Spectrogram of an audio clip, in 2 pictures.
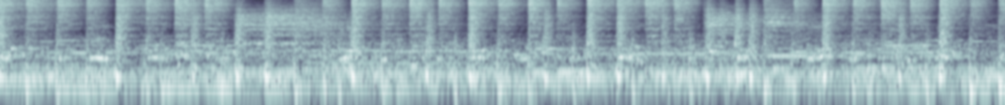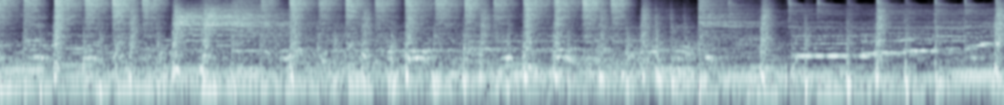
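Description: A live band playing a pop-rock song: a steady drum-kit beat with bass guitar, keyboard and vocals at the microphone. About seventeen seconds in the drums stop and single keyboard notes carry on.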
